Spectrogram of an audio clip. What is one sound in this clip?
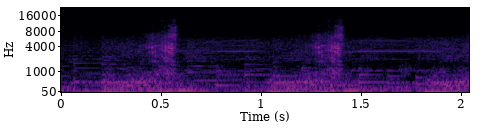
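Electricity crackles and zaps loudly.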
